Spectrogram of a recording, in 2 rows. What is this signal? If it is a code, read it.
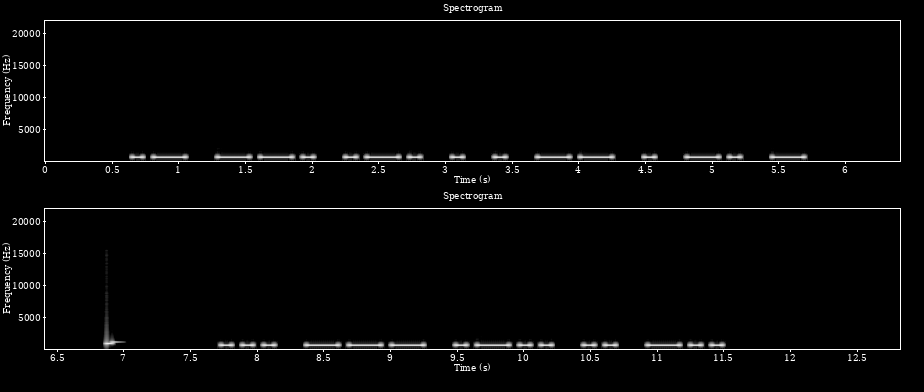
Morse code, heard as a keyed tone, about 15 wpm, 700 Hz. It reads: AGREEMENT SOLID
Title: Sentences from Top 1500 Words - New Word Drill - 15wpm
